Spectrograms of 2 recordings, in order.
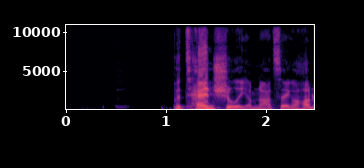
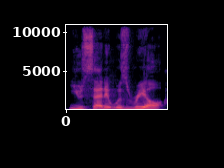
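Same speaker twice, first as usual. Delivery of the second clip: lightly mocked, higher-pitched complainers; a hint of a put-on protesting voice; mock objectors; 5 semitones higher than usual. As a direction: imitate viewers piping up to object. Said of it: "a lot of people are gonna be like".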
